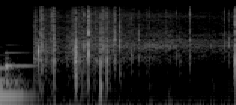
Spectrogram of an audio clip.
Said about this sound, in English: Now that it's New Year's, though, all the hojas that I see are kind of on the ground, and they're pretty frozen and kind of crunchy when I step on them like this.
